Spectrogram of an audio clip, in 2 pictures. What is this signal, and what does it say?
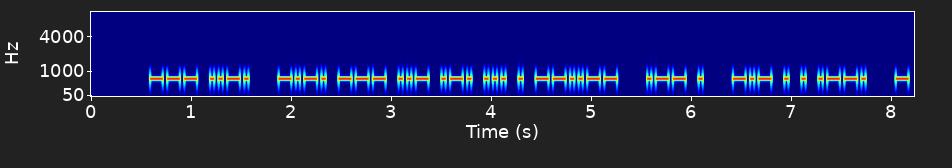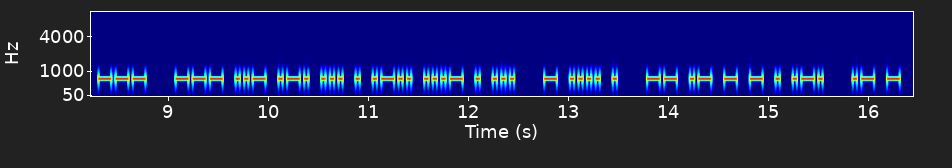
Morse code, heard as a keyed tone, about 28 wpm, 700 Hz. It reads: OF COURSE, WE KEEP TO OURSELVES THE MATTER AT
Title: Sentences from Top 1600 Words 28wpm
